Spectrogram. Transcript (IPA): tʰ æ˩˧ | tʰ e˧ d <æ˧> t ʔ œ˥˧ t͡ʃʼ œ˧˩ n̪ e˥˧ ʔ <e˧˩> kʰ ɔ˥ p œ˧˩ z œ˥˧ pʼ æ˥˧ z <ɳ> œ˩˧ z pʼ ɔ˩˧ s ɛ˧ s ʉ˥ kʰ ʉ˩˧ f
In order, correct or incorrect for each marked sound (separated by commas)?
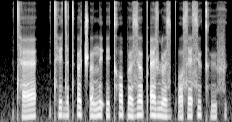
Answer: correct, incorrect, correct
